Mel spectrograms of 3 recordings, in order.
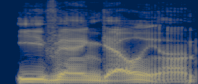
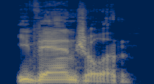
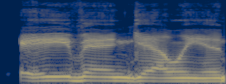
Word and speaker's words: Evangelion: Stand media wearing his Evangelion shirt or as I would call when I was a kid Evangeline Evangeline yeah I had no idea how to say it no idea none there's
